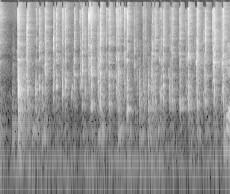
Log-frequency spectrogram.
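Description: A utensil clicks and taps rapidly against a bowl, quickly beating an egg mixture in a steady rhythm, close up.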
